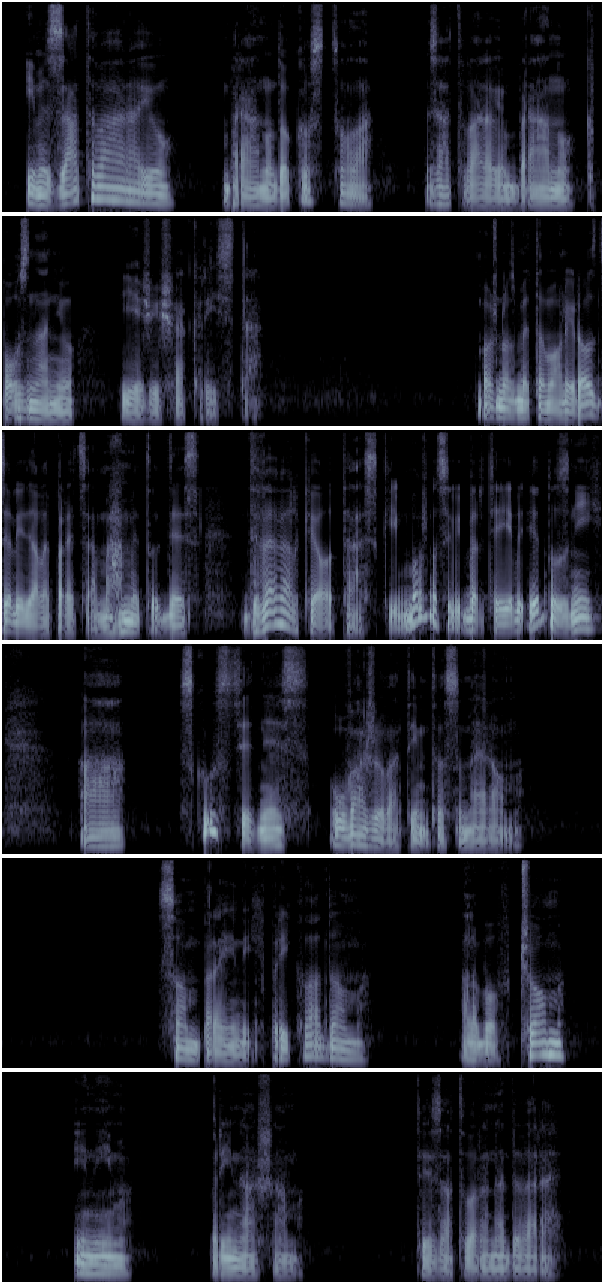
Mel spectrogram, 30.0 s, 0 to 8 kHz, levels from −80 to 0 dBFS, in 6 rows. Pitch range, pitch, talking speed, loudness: 70-85 Hz, 80 Hz, 95 wpm, -34 LUFS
